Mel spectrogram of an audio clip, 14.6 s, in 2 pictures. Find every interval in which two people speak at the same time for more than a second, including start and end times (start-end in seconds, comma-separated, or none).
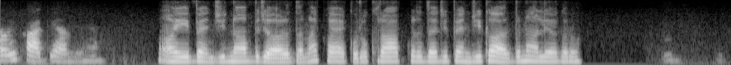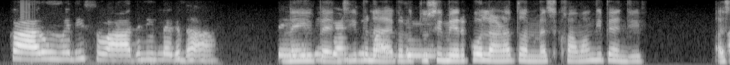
10.1-11.7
